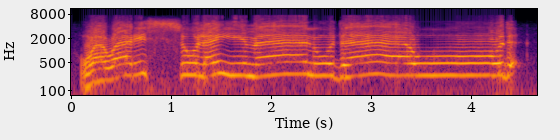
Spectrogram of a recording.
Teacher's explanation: فإن السوسي يقرأ بإدغام الثاء في لفظ ورث، في السين في لفظ سليمان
